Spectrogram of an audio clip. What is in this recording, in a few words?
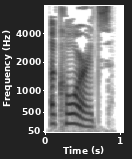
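"accords", British English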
